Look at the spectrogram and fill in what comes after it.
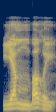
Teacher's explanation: യംബഗി, യ നാവിന്റെ മധ്യഭാഗം മേലെ അണ്ണാക്കിൽ, ന നാവിന്റെ അറ്റം മേലെ മുൻപല്ലിന്റെ മോണയിൽ, ബ രണ്ട് ചുണ്ടിൽ നിന്നാണ് മേലെ ചുണ്ട് അല്പം പുറത്തേക്കും താഴെ ചുണ്ട് അല്പം ഉള്ളിലേക്കും കയറി നിൽക്കും. ഗ തൊണ്ടയുടെ മുകൾ ഭാഗമാണ്, അത് ഗ ങ എന്നീ രണ്ട് ഉച്ചാരണങ്ങളല്ലാതിരിക്കാൻ പ്രത്യേകം ശ്രദ്ധിക്കുക. ഈ രണ്ട് ഉച്ചാരണങ്ങളിൽ നിന്നൊക്കെ വ്യത്യസ്തമായിട്ടുള്ള ഒരു ഉച്ചാരണമാണ് ഗ എന്ന് പറയുന്നത്.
